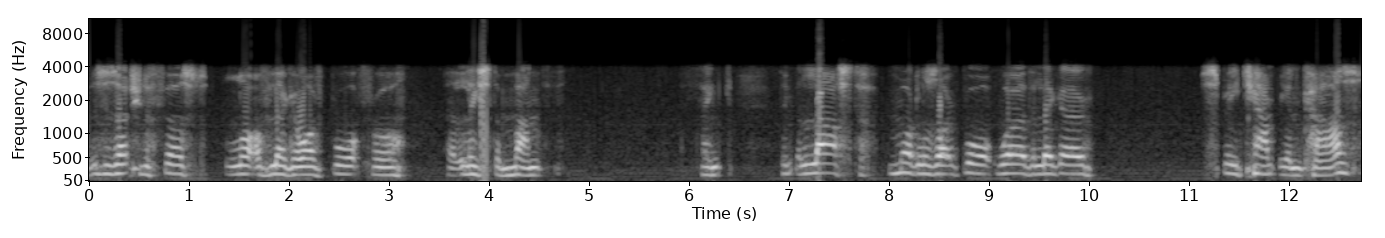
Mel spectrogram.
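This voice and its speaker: With an English accent, the speaker goes at a very slow pace, leaving long, frequent pauses. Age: 30s. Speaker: Lego collector and YouTuber. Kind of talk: casual vlog monologue. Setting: home, camera close to face. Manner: speaks loudly to compensate for camera; hesitant, many fillers. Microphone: built-in camera mic, quiet audio.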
